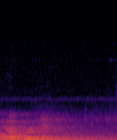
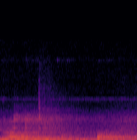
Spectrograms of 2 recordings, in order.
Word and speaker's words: Gabrielino: And I always thought she was pronouncing the name Gabrielino wrong. And it wasn't until I got older that I realized that that's the Indian way, the Indian Spanish-like way of pronouncing it.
